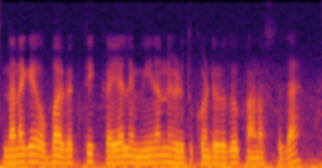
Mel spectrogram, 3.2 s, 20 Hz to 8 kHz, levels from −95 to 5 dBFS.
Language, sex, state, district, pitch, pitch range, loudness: Kannada, male, Karnataka, Bangalore, 115 Hz, 110-125 Hz, -15 LUFS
